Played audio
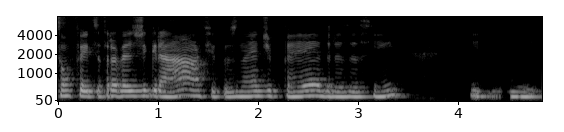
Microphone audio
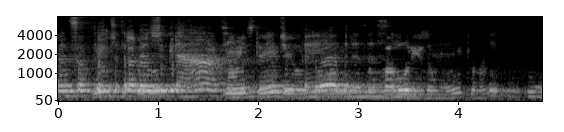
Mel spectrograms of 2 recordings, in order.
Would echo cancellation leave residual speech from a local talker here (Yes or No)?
Yes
